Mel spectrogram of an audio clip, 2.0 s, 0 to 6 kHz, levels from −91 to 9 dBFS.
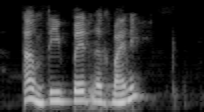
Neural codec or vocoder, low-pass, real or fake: codec, 16 kHz, 2 kbps, X-Codec, HuBERT features, trained on LibriSpeech; 5.4 kHz; fake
